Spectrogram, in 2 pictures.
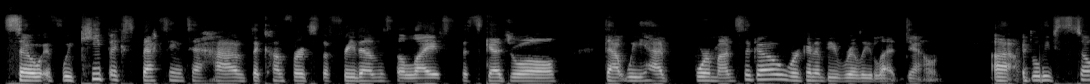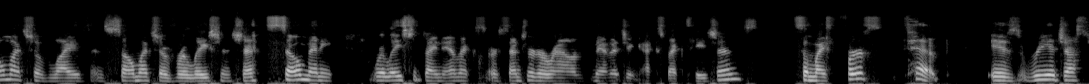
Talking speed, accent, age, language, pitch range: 150 wpm, American, 30-49, English, 155-185 Hz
